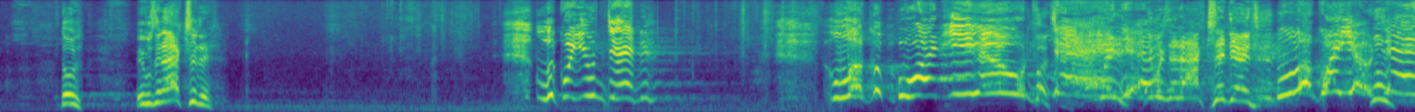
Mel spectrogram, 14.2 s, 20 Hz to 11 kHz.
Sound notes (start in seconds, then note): 8.2 crying and shouting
